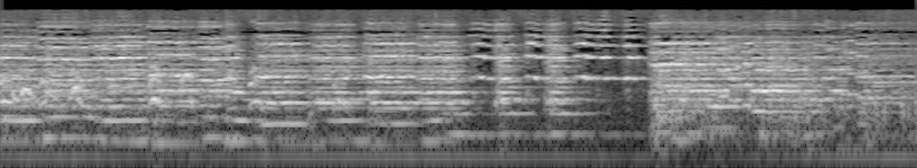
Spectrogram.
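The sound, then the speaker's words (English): A hound bays loudly while following a scent, giving a run of long, drawn-out, howling barks one after another with no pauses for talk. “And give the hound a whiff and see if he can get a scent and follow it.”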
